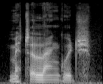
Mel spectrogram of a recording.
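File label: "metalanguage", British English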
